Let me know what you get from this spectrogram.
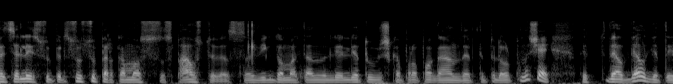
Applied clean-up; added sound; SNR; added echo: none; Finger snapping; 19 dB; none.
